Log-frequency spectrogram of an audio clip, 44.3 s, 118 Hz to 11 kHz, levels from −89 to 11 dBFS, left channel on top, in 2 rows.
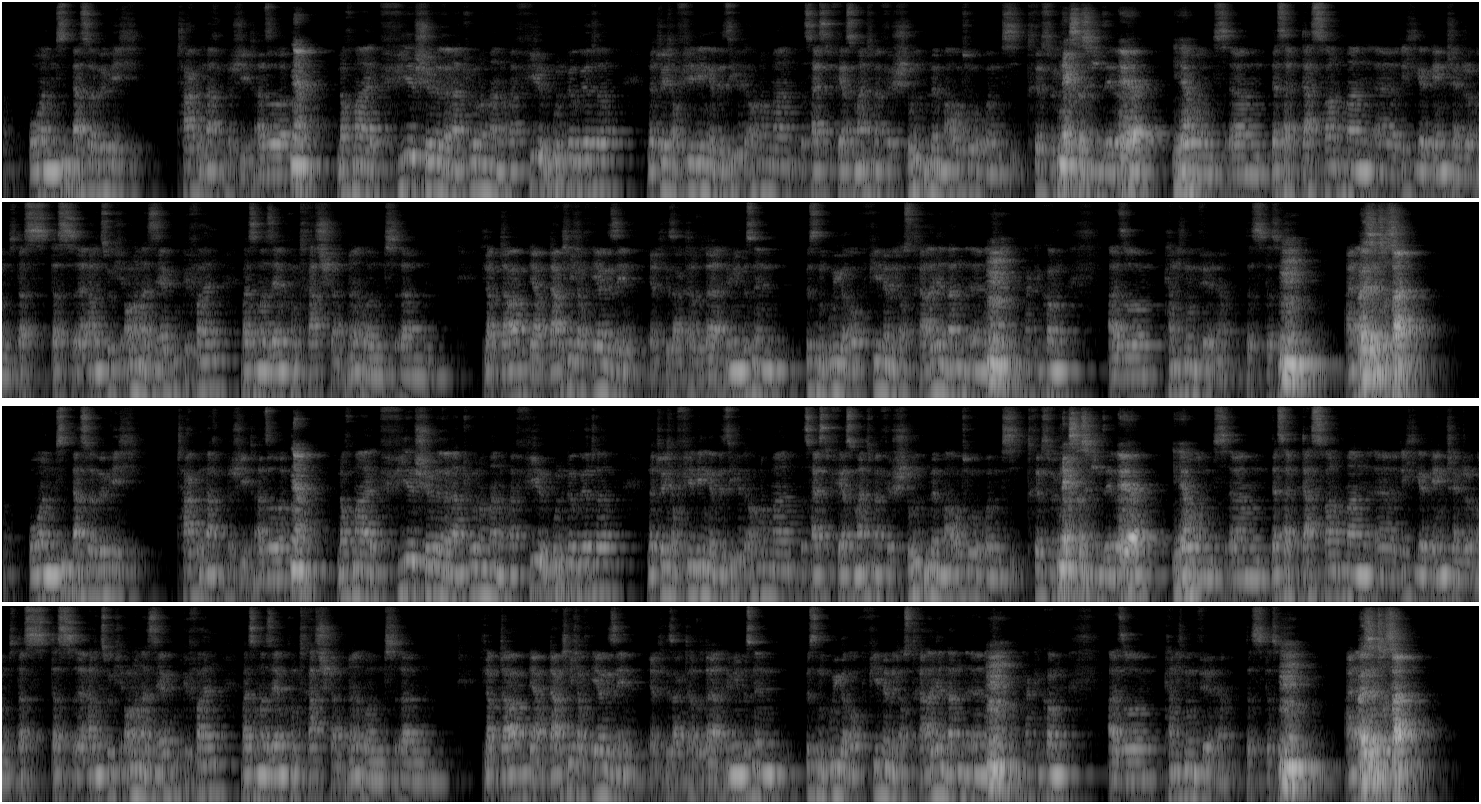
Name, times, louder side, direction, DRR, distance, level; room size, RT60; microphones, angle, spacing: voice 1, 0.4-2.0 2.6-4.3 5.0-9.2 9.7-16.9 17.6-28.7 29.3-34.0 34.2-37.1 37.4-41.5 41.8-41.9 42.3-42.7, right 1 dB, 5° right, -8 dB, 1.2 m, -41 dB
voice 2, 15.8-16.3 16.7-17.1 17.5-17.9 36.9-37.2 41.3-41.7 42.5-43.1, right 1 dB, 30° right, -9 dB, 2.9 m, -29 dB
8.0 x 5.9 x 3.0 m, 0.81 s
head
